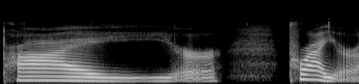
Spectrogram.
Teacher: This vowel is I, so you have to rise.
